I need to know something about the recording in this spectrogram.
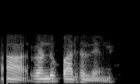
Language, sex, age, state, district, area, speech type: Telugu, male, 18-30, Telangana, Jangaon, urban, conversation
